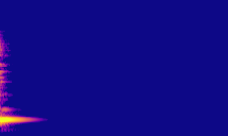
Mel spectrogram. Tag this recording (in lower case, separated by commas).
cowbell, bell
